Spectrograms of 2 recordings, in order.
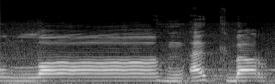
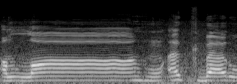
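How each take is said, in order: Both takes have the same delivery.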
